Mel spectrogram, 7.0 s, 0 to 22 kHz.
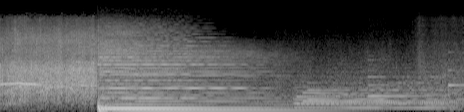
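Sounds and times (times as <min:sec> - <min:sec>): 
crowd clapping: 0:00.0 - 0:01.6
loud sustained musical chord: 0:01.5 - 0:06.0.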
